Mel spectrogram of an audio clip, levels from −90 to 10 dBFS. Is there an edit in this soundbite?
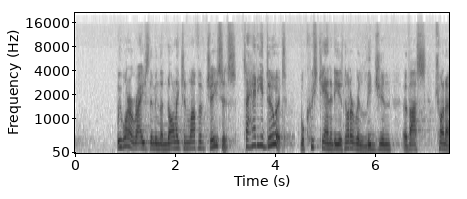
yes; 2 cuts; at 3.3 s, 4.4 s

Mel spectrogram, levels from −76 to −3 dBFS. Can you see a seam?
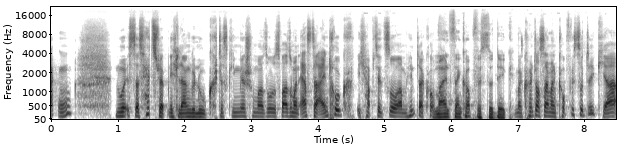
no; 0 cuts

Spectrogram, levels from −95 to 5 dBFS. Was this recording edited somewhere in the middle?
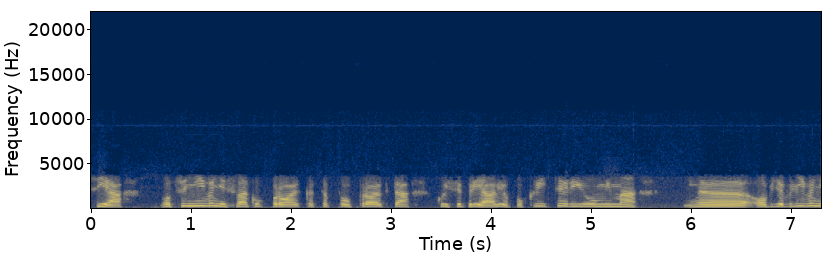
yes; 1 cut; at 2.4 s

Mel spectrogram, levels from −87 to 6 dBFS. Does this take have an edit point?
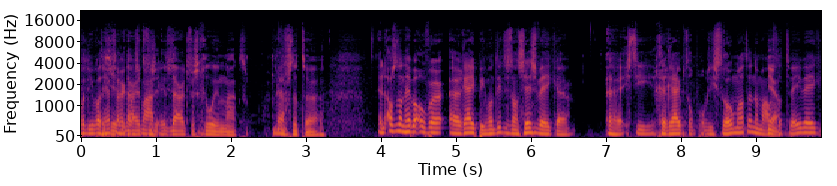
no; 0 cuts

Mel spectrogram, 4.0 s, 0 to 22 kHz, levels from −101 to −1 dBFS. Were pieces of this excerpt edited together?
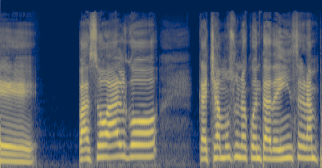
no; 0 cuts

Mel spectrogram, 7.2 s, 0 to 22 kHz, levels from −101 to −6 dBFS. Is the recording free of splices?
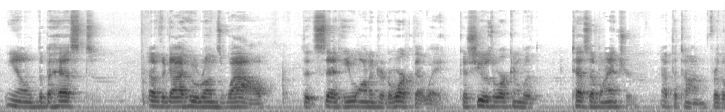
yes; 0 cuts

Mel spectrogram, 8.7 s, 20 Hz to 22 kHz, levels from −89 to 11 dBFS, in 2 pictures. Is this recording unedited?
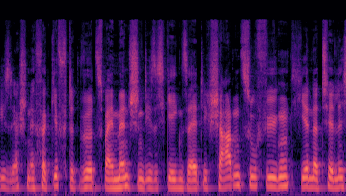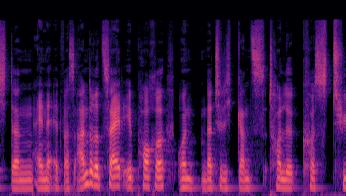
no; 2 cuts; at 1.2 s, 6.5 s

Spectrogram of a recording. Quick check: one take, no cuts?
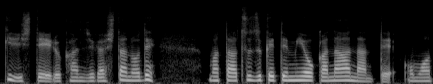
yes; 0 cuts

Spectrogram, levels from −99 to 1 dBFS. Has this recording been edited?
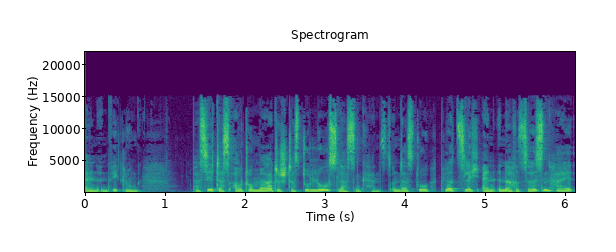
yes; 1 cut; at 4.4 s

